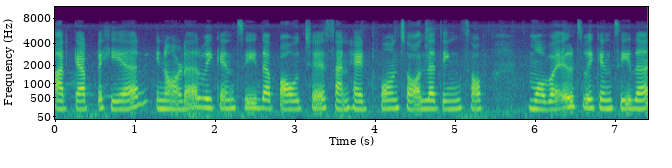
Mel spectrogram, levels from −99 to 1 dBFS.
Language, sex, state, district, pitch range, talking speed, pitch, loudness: English, female, Chandigarh, Chandigarh, 205-230 Hz, 180 wpm, 215 Hz, -17 LUFS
